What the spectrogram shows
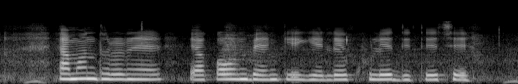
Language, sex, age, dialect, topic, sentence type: Bengali, female, 18-24, Western, banking, statement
